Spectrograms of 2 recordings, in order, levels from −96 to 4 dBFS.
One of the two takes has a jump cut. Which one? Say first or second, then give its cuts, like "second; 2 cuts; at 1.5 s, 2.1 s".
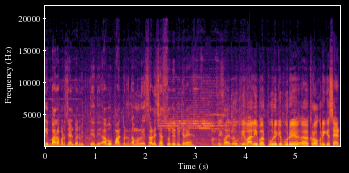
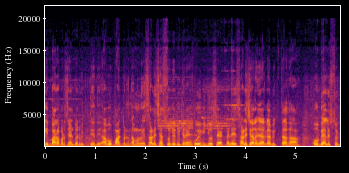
second; 1 cut; at 2.9 s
